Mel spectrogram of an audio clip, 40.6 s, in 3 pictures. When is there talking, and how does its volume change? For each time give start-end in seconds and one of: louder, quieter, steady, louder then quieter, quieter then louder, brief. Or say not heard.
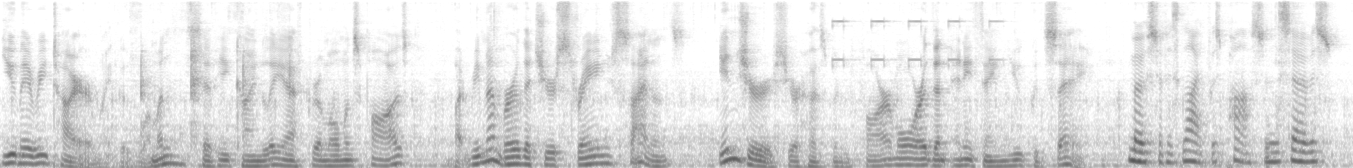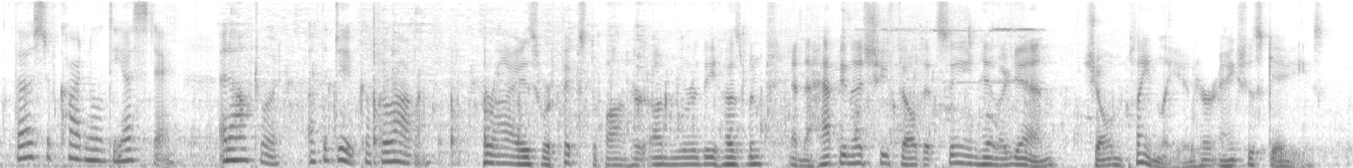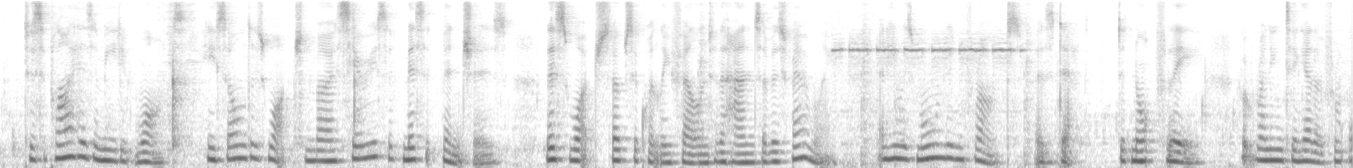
0.0-40.5 steady.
